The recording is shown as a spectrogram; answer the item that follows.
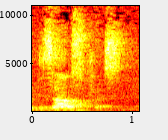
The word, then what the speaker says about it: disastrous: It's categorically compressed for disastrous. But awareness of the morphology, that it's made of disaster plus us, seems to be sufficiently strong where some people pronounce it sometimes in an uncompressed way.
